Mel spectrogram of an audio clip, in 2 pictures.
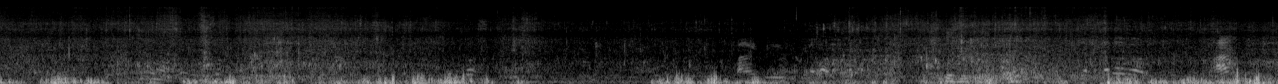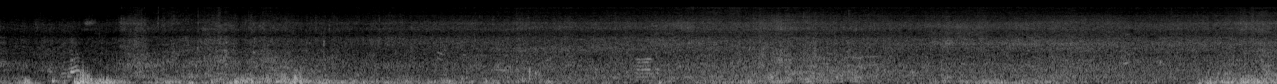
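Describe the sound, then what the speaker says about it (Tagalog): Big sea waves surging and slapping around a boat at sea, heavy rolling wash and buffeting wind noise on the microphone, with people talking over it at times. "Oh, laki ng alon oh."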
